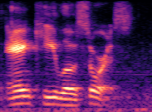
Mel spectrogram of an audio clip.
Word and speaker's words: ankylosaurus: Mason I'm look at merriam-webster and it says ankylosaurus yeah and you mean Inc high-lows well the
